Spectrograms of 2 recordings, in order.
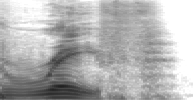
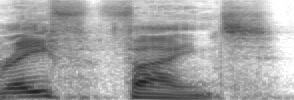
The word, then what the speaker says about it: Ralph Fiennes: Because I'm pretty sure the right way to say his name, which is ridiculous, is Rafe. Fine. Rafe Fiennes.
